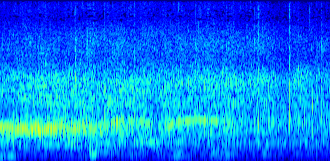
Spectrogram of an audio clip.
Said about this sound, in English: Y'all can clap for that.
